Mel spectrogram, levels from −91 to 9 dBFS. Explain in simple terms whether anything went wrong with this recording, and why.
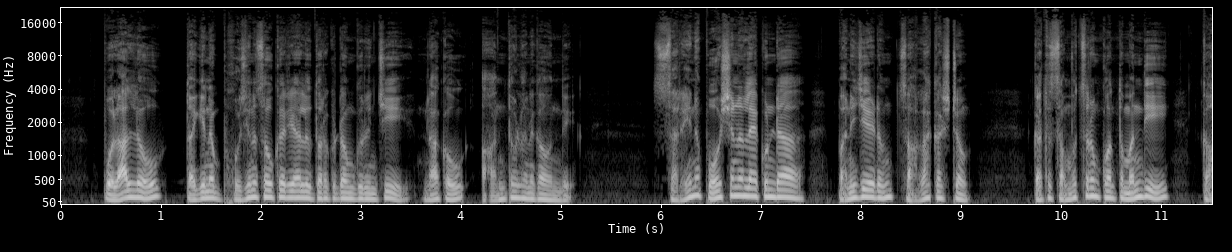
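Nothing went wrong here.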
